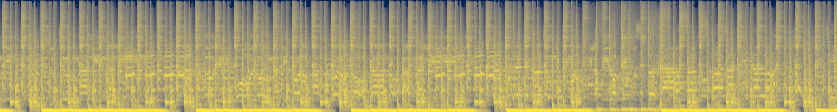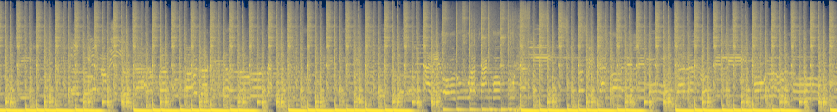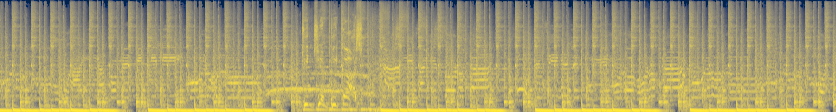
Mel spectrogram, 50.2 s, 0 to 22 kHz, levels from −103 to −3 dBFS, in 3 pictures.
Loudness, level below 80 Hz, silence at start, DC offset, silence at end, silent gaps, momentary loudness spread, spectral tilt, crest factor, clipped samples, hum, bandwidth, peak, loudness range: -6 LUFS; -8 dBFS; 0 s; under 0.1%; 0 s; none; 3 LU; -4 dB/octave; 6 dB; 0.9%; none; over 20 kHz; 0 dBFS; 1 LU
